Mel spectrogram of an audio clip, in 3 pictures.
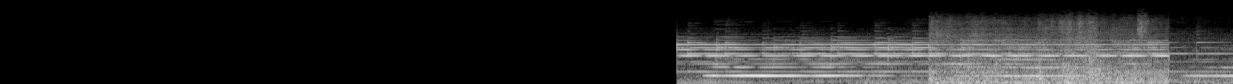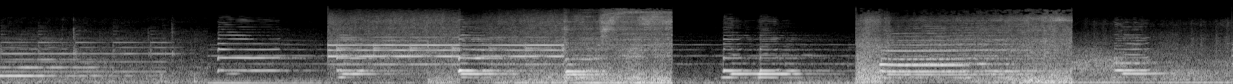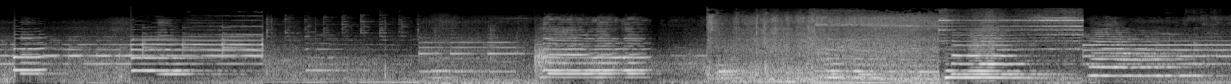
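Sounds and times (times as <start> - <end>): locomotive horn toots: 6.8 - 13.5, 14.4 - 28.2, 28.8 - 36.9
passing train rumble and clatter: 6.8 - 36.9.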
